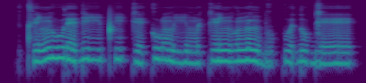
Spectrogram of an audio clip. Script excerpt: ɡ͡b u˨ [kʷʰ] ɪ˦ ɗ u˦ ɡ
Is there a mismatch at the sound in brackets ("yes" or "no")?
yes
